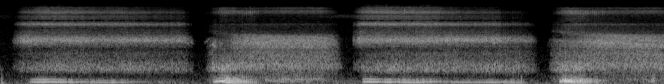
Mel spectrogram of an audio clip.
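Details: 3-year-old child snoring during sleep, field-recorded with a Zoom H2N: rough, rattling snores on each in-breath, noisy out-breaths, about 32 breaths a minute, over room hiss.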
